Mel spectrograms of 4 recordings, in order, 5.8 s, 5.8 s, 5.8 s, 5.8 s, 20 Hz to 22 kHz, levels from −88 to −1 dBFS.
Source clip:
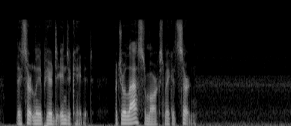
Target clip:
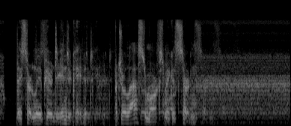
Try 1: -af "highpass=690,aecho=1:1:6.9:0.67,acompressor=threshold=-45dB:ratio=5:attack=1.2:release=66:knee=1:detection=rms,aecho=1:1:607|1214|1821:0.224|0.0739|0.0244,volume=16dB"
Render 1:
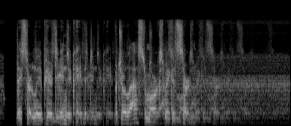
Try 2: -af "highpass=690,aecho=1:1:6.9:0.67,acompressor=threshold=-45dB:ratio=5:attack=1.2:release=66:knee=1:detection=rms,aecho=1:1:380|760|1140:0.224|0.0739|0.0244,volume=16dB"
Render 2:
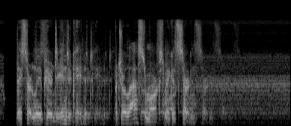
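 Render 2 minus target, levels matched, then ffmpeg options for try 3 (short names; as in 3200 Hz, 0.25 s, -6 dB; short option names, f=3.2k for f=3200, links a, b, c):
compressor: peak gain reduction -8.5 dB
-af "highpass=690,aecho=1:1:6.9:0.67,acompressor=threshold=-55.5dB:ratio=5:attack=1.2:release=66:knee=1:detection=rms,aecho=1:1:380|760|1140:0.224|0.0739|0.0244,volume=16dB"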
